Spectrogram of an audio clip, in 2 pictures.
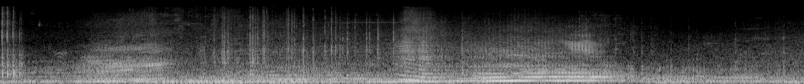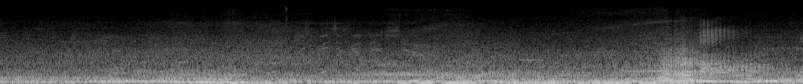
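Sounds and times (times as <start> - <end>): engine revving: 0.0 - 6.9, 14.2 - 16.0
car engines in traffic: 0.0 - 16.0
motorcycle passing: 0.6 - 7.1.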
